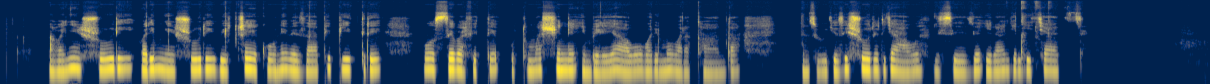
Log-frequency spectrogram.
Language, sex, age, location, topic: Kinyarwanda, female, 18-24, Huye, education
